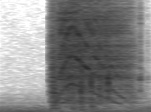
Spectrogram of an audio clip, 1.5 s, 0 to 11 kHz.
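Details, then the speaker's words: 2001 Toyota Sienna replacement starter bench-tested off the engine before install: sharp high whir spinning up instantly, running evenly about a second and winding down cleanly; normal starter spin. "it's hitting stuff then there all right it's working so I'm definitely gonna put it in"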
